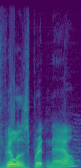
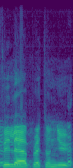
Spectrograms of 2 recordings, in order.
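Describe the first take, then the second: First: The name is said with an Australian English pronunciation. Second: The name is said with a French-like local pronunciation. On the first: "which is probably the standard Australian pronunciation" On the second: "I'm trying so hard to get it right"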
